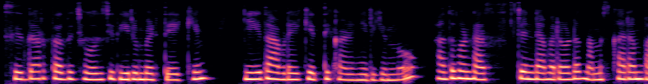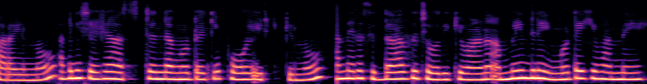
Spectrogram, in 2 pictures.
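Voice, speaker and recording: Woman narrator, serial recap; monotone delivery, lo-fi sound. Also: a little high, fairly quick. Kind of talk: scripted story retelling.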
